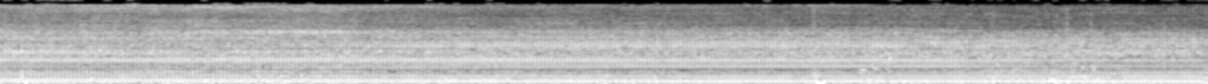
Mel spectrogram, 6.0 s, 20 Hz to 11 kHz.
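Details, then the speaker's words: Electric vacuum pump on a 1999-07 Ford Super Duty (7.3/6.0 Powerstroke) with the system reconnected after vacuum-leak diagnosis: steady, even low hum as it builds vacuum normally and should cut off quickly. "i should achieve vacuum here in just a second then we can check everything to make sure that all hvac controls work and all that good stuff and it should cut off pretty quick now because it's not working to make vacuum like it was"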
